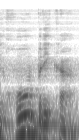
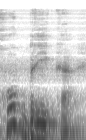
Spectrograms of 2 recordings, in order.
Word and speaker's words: rubrica: E algumas pessoas dizem rúbrica, mas não é. O correto é rubrica. Então, quais são as sílabas tônicas? Sortida é o ti e rubrica é o bri.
